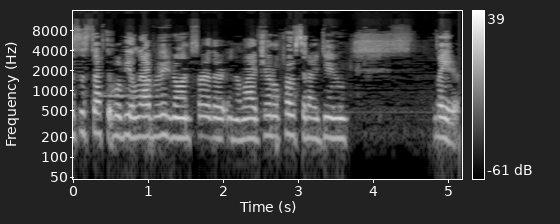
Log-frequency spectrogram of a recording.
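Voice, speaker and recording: A woman speaks quietly at medium pitch and a moderate pace, with music in the background. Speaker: TV review vlogger. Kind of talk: casual monologue review. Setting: at home at night, people sleeping. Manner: quiet, keeping voice down.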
